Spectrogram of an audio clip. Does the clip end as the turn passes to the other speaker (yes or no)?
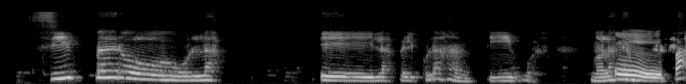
yes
